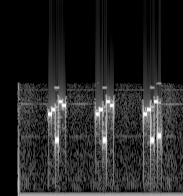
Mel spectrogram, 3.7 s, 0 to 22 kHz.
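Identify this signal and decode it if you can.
Five-tone selective call (ZVEI), heard as quick runs of five tones, tones of about 70 ms. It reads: 89220 89220 89223
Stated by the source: ZVEI five-tone call received on SDR.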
